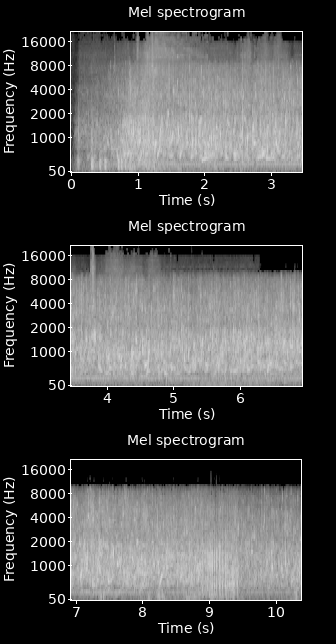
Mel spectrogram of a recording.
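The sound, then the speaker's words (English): Steady whirring drone of a trolling motor pushing a fishing boat, mixed with a continuous loud rush and churn of water that barely changes from start to end. “That's the sound of a trolling motor propelling a fishing boat.”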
